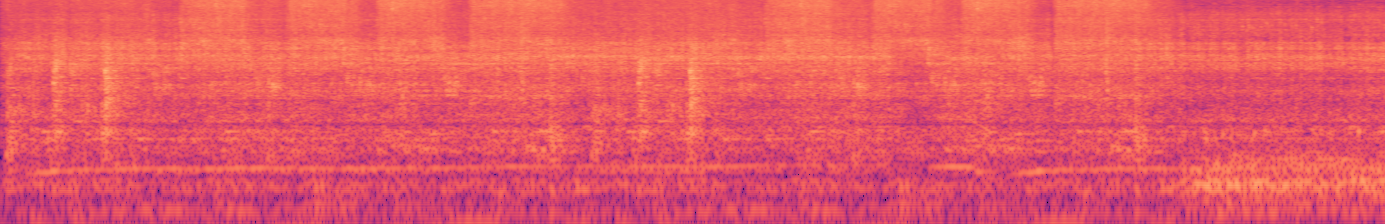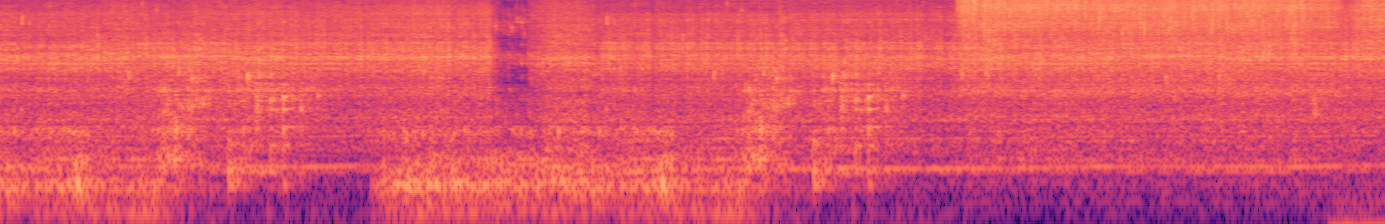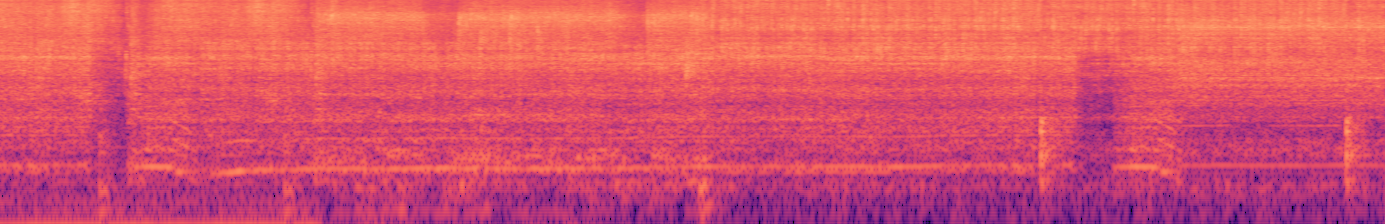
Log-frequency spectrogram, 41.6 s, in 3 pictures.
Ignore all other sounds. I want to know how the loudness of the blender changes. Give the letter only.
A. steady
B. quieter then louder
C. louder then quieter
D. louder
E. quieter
A.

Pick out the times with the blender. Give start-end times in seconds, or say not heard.
0.0-41.5.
